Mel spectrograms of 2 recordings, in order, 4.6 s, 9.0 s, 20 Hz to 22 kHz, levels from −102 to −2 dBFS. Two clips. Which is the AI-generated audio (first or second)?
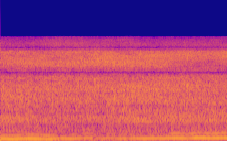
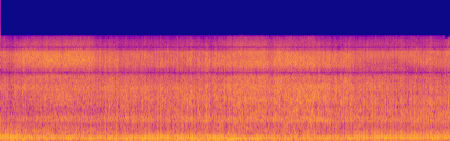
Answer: second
